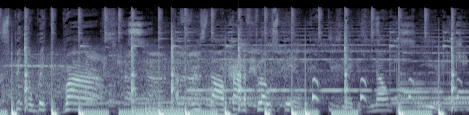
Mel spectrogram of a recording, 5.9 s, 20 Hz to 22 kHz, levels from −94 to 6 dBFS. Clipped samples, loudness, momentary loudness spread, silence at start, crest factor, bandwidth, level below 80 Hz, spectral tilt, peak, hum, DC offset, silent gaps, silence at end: under 0.1%; -15 LUFS; 6 LU; 0 s; 14 dB; 17 kHz; -18 dBFS; -5 dB/octave; 0 dBFS; none; under 0.1%; none; 0 s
